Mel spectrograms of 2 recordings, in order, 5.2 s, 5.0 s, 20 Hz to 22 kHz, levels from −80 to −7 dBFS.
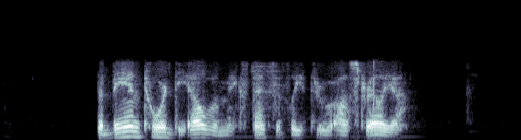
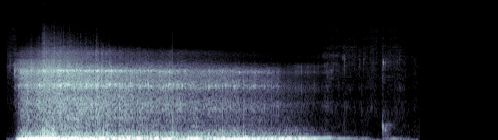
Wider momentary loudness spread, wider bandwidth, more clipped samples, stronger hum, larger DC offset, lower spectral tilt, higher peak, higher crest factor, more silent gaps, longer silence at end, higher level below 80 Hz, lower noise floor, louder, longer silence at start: about the same, 11 LU vs 10 LU; second, 3.8 kHz vs 5.6 kHz; neither; neither; neither; first, -9 dB/octave vs -7 dB/octave; about the same, 0 dBFS vs 0 dBFS; first, 18 dB vs 12 dB; neither; second, 1.15 s vs 1.65 s; second, -66 dBFS vs -14 dBFS; first, -79 dBFS vs -44 dBFS; second, -17 LUFS vs -13 LUFS; first, 1 s vs 0.15 s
